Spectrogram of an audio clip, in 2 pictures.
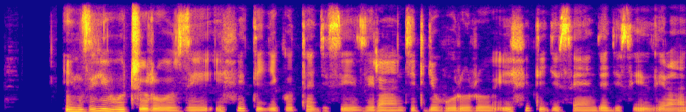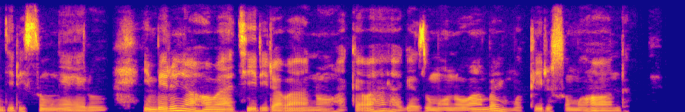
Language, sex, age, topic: Kinyarwanda, male, 18-24, finance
